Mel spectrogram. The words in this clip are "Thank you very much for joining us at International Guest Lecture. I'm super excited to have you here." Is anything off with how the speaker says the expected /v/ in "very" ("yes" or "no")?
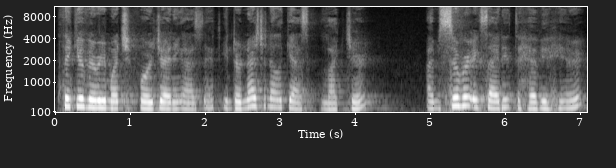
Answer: no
